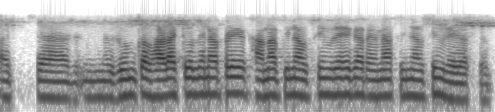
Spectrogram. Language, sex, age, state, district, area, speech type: Hindi, male, 18-30, Uttar Pradesh, Mirzapur, rural, conversation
